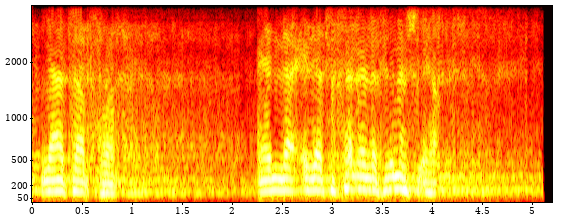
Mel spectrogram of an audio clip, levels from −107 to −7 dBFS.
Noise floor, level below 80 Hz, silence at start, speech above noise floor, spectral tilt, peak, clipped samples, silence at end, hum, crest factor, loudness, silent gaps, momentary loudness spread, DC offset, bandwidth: -34 dBFS; -44 dBFS; 0 s; 22 dB; -12.5 dB/octave; 0 dBFS; under 0.1%; 0.1 s; none; 14 dB; -14 LUFS; none; 20 LU; under 0.1%; 4 kHz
